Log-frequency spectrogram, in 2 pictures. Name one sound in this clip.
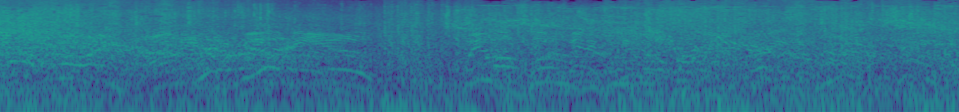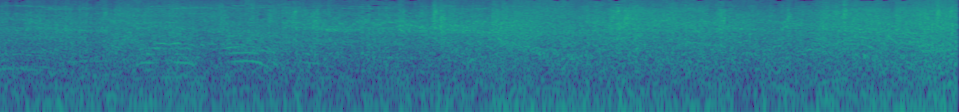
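Giant insects screech and chitter.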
